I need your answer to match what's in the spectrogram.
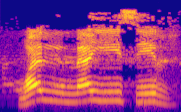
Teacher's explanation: لماذا تمد الياء؟ والميسر هكذا دون مد. ما في مد.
